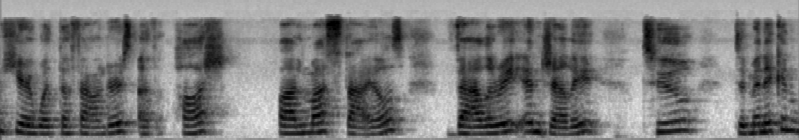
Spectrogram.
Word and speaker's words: Posh Palma Styles: So the name of the business is Posh Palma Styles, which thank you so much for pronouncing it the way that it was.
